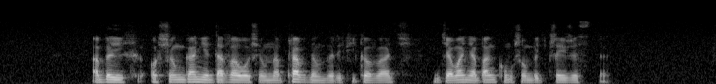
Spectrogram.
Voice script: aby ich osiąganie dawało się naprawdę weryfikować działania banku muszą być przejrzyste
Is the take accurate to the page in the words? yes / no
yes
